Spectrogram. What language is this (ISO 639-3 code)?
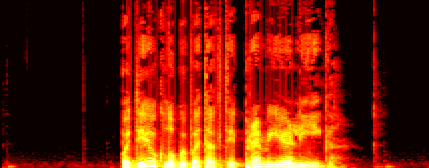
lit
